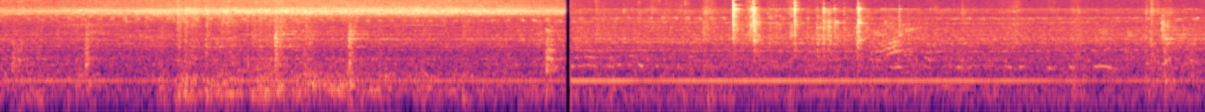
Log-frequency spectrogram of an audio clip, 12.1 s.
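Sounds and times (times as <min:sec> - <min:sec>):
train coaches rumbling: 0:00.0 - 0:12.0
wheel clacks over rail joints: 0:07.0 - 0:09.3.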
